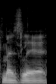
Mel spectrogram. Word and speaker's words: Meslier: is done now no nobody likes mesli silent S at the moment but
